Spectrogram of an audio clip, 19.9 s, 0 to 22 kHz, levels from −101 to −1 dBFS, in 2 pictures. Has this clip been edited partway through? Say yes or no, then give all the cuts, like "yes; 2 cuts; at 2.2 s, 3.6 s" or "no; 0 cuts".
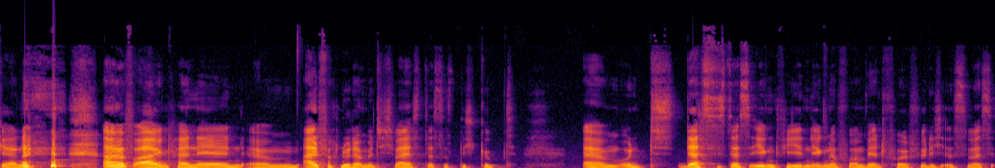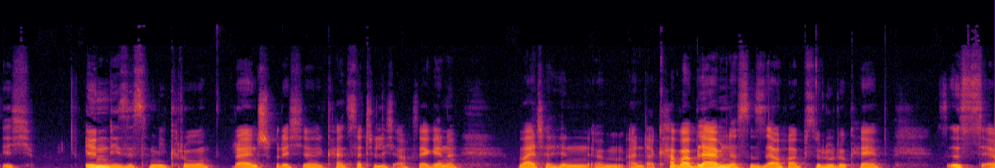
no; 0 cuts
